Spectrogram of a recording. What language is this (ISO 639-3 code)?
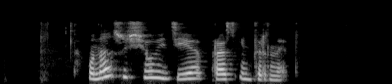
bel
